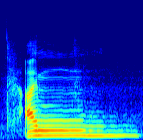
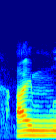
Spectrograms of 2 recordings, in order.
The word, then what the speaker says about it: I'm: I'm looking. Siempre cierro la boca con la M. Recordarlo. I'm looking. I'm looking. Siempre se cierra la boca con la M en inglés. Siempre.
